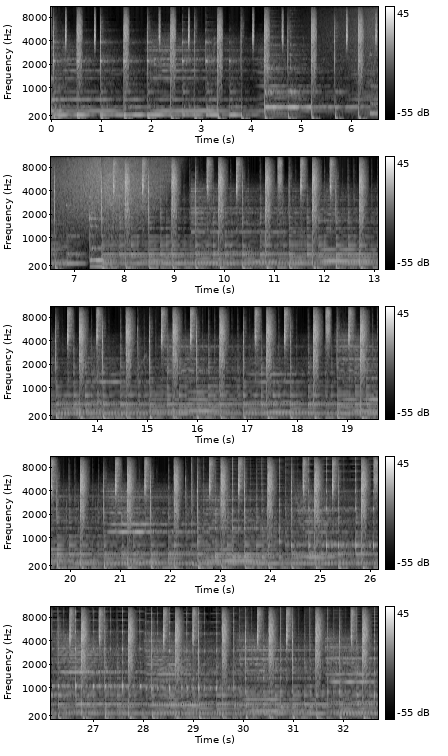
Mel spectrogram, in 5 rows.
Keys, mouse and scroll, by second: 0.6 middle click, 1.4 s, 2.0 drag, 2.1-3.1 middle drag, 3.6 scroll down 1, 3.7-4.2 middle drag, 4.2 scroll up 5, 4.5 click, 4.7-5.0 right drag, 5.0 drag, 5.2-5.7 middle drag, 5.7-6.4 scroll down 5, 6.4 Tab, 6.4-6.9 scroll down 1, 6.9-7.4 scroll down 4, 7.4 ctrl+r, 8.7 scroll down 2, 9.0 ctrl+r, 9.7 scroll up 7, 9.9 click, 10.0 middle click, 10.9 middle click, 11.2 ctrl+r, 11.9 click, 12.1 middle click, 12.5-13.1 scroll down 11, 13.1-13.6 scroll up 6, 13.6 Tab, 13.9 click, 14.1 right click, 16.0-17.2 drag, 17.2 scroll up 6, 17.3 drag, 17.4 middle click, 17.6-18.8 scroll down 6, 19.6 click, 19.8 scroll up 5, 20.0 click, 20.3-20.9 middle drag, 20.9 scroll down 2, 21.1 click, 21.3 Tab, 21.9 scroll down 9, 22.2-23.9 drag, 24.7-25.9 drag, 25.9 ctrl+b, 26.8 Escape, 26.9-27.5 scroll up 10, 27.1 click, 27.5 Escape, 27.7 Tab, 28.6 ctrl+a, 29.6 Tab, 30.1 scroll down 2, 30.2 middle click, 30.7 click, 31.0-31.6 scroll down 1, 31.6-32.7 drag.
